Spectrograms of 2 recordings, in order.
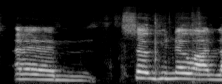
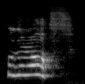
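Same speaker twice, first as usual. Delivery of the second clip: bugger off; 13 semitones higher than usual. Retold or imitated. Annoyed at pushy saleswoman.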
